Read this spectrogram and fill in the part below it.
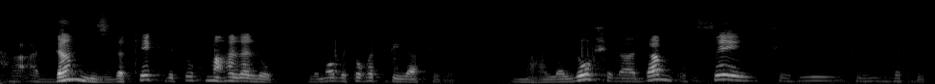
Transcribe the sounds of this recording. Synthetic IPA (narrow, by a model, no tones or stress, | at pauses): haʔad̪amːisd̪akʰe̞kbeto̞χmaɦalalo̞ | klomaʁbet̪o̞χhat̪filaʃelo̞̰ | hamaɦalalo̞ʃelaːd̪amo̞seʃeuʃeujisd̪akʰe̞k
